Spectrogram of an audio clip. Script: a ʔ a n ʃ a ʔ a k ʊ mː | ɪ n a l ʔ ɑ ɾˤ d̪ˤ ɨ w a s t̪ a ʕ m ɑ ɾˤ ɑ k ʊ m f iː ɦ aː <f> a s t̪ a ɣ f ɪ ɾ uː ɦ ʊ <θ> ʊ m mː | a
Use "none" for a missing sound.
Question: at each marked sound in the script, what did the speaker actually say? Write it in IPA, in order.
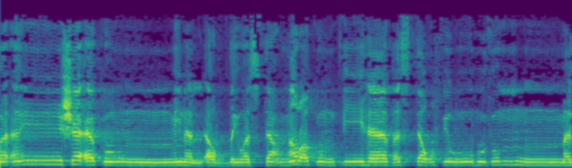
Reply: f, θ

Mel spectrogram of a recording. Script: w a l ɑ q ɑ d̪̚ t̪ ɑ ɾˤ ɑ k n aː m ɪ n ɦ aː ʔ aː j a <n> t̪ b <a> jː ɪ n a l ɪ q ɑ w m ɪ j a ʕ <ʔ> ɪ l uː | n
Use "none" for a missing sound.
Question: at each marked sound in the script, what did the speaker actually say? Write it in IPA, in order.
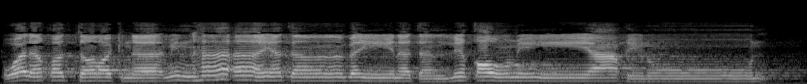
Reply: none, a, q

